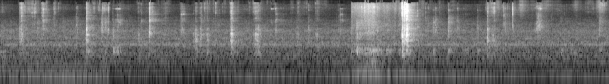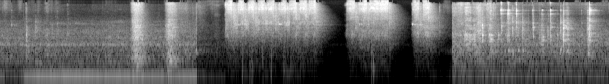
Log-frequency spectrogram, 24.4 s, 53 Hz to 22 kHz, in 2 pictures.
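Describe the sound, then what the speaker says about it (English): A thread tap chases the threads of a hole in a part from a wrecked GSX-R 1000 motorcycle, giving soft intermittent ratcheting and metallic clicks, close and fairly quiet. Louder noise bursts follow near the end. "I think this hole needs its threads chased. So I'm gonna run the tap through it real quick."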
